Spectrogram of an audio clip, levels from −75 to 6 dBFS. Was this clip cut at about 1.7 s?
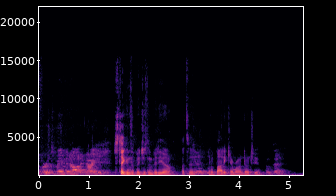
no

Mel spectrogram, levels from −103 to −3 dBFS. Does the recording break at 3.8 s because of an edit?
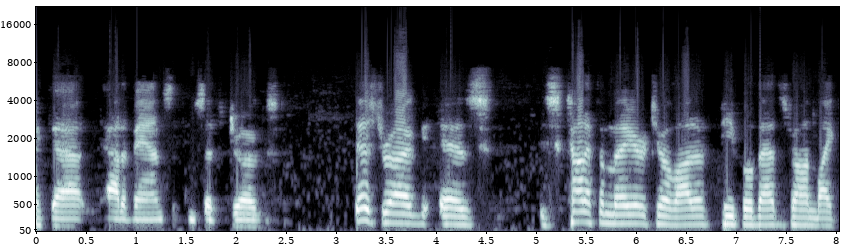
no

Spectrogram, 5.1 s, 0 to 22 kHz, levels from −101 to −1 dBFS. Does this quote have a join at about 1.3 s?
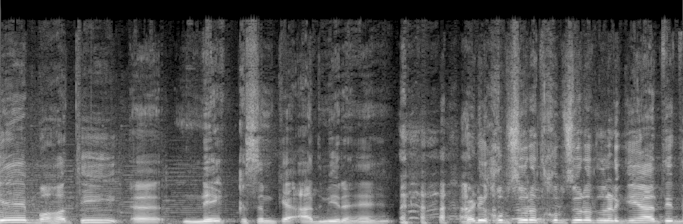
no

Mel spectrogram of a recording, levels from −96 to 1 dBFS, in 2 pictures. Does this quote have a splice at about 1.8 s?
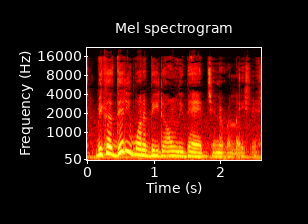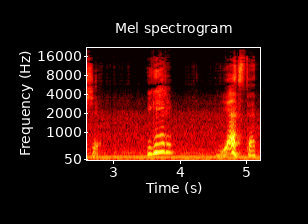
yes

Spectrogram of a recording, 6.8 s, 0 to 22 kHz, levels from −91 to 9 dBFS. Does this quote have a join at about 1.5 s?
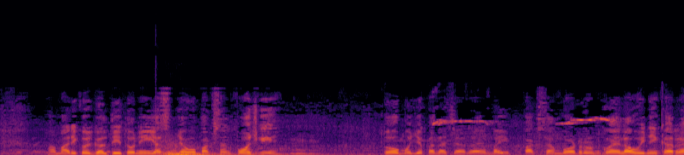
yes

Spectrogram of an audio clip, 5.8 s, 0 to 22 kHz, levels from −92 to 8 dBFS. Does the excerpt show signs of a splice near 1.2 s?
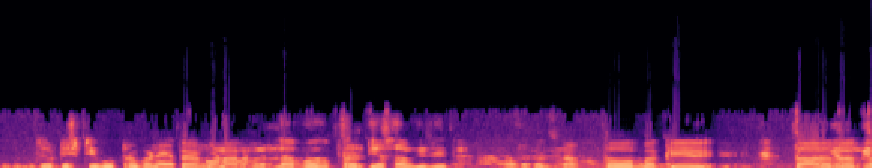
yes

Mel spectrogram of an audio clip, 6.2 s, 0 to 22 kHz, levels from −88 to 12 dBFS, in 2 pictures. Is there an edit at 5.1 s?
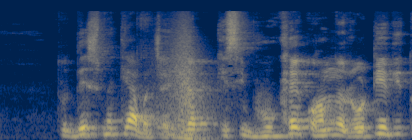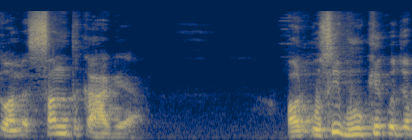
no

